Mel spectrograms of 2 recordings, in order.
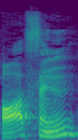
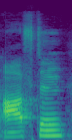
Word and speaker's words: often: chez Horton ou she offen c'est comme vous voulez c'est juste une question de style les deux sont parfaitement valables pour prononcer souvent soit offen often Soshi Ofen it lunch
